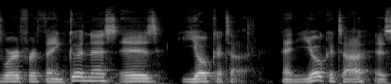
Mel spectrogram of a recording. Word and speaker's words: Yokatta: And the Japanese word for thank goodness is yokata. And yokata is spelled Yokatta.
